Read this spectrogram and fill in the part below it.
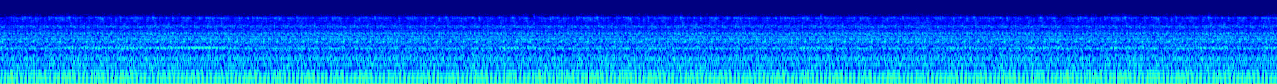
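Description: A hydraulic crane arm whines as it moves.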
